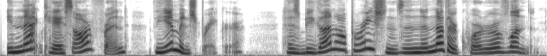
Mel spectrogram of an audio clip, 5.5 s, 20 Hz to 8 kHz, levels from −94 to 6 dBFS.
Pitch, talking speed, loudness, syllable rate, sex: 260 Hz, 175 wpm, -17 LUFS, 5.8 syllables/s, female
